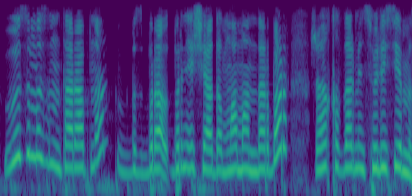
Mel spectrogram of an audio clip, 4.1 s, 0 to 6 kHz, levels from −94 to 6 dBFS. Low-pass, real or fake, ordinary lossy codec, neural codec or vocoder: 5.4 kHz; real; none; none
